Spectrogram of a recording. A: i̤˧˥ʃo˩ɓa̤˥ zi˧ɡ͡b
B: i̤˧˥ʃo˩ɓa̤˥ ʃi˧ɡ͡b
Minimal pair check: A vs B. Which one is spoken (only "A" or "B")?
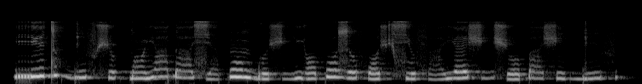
B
